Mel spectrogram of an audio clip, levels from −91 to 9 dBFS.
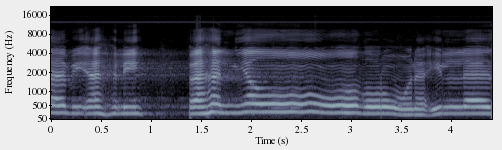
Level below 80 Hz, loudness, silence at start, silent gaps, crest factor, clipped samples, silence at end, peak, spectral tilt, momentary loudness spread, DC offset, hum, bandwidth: -74 dBFS; -30 LUFS; 0 s; none; 18 dB; under 0.1%; 0 s; -12 dBFS; -3.5 dB/octave; 6 LU; under 0.1%; none; 16 kHz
